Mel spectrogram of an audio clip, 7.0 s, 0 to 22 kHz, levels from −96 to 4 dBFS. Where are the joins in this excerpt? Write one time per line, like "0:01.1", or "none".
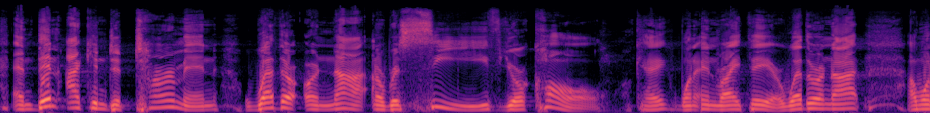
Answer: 0:02.8
0:05.3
